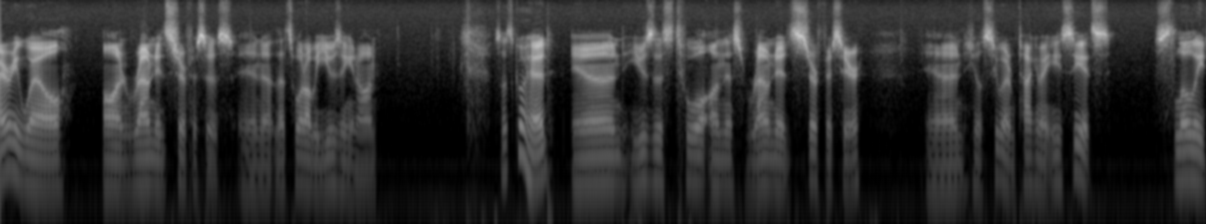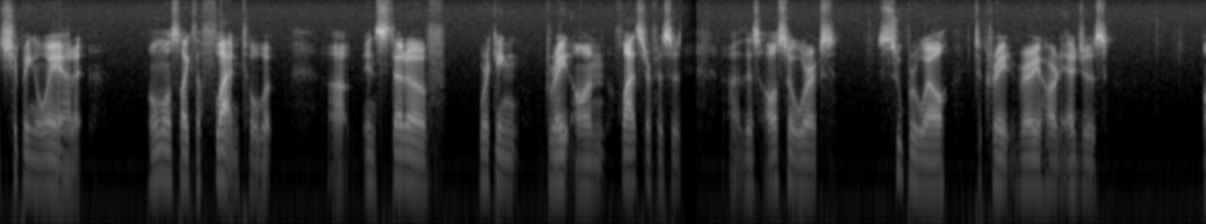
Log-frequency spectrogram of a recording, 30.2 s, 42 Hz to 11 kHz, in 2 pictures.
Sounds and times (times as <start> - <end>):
Speech: 0.0 - 4.8, 6.2 - 10.8, 11.6 - 16.2, 16.9 - 18.5, 19.2 - 29.0.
